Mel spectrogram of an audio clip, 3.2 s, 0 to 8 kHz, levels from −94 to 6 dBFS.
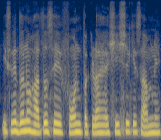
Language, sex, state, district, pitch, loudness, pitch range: Hindi, male, Chandigarh, Chandigarh, 175 Hz, -12 LUFS, 165-185 Hz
